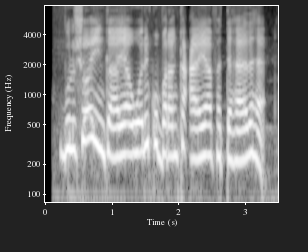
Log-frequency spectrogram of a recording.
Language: Somali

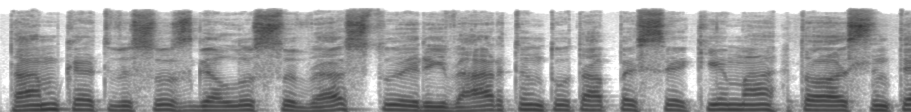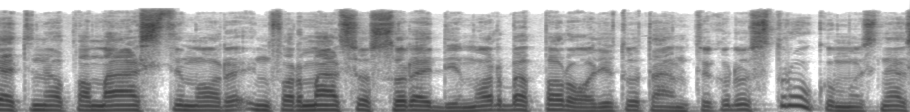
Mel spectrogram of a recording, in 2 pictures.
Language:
Lithuanian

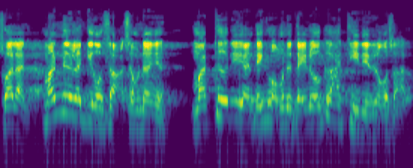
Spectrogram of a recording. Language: Malay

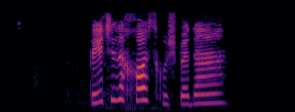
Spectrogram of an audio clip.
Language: Persian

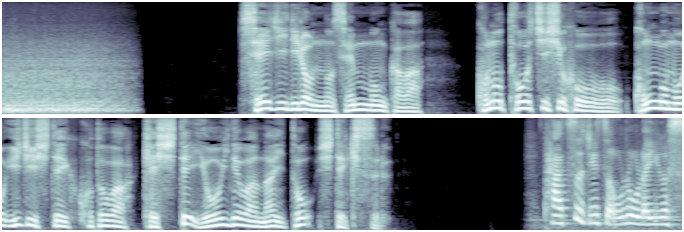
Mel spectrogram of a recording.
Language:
Japanese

